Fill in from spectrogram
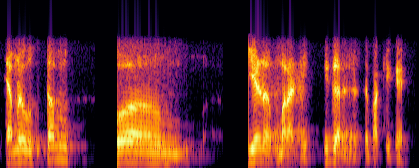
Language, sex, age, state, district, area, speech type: Marathi, male, 45-60, Maharashtra, Pune, urban, conversation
